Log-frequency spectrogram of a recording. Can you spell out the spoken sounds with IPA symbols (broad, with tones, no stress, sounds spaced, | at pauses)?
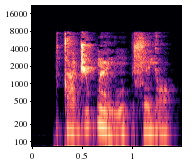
t a˧ d͡ʒ u˦ k͡p ɛ̃˦˨ j ũ˨˦ | s e˦ j ɔ˦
